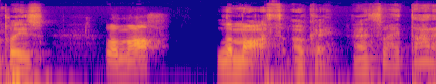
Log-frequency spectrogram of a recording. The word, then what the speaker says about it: Lamothe: episode with dan lamothe did i say it right lamothe le mans like the bug like the bug there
